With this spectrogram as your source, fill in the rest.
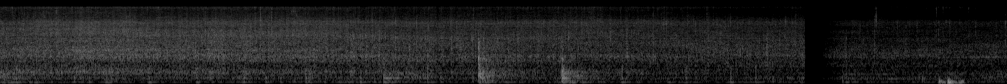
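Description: Okra (bhindi) frying in a pan, tender pods cooking down: a steady, dense sizzle fills the clip with a couple of light stirring clicks, then drops out abruptly near the end before a brief faint scrape.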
